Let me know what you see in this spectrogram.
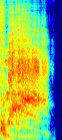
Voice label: Male Gnome Death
